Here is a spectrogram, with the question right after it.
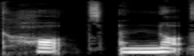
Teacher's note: Open vowels. words like hot and not have a more open a sound in American English compared to British accents.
